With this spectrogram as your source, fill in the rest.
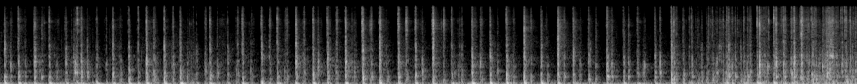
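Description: One hand types fast and aggressively with its fingertips on the keys of a black plastic HP laptop keyboard, with a microphone nearby but untouched. The result is a rapid, uneven stream of short, dull plastic clacks and taps, heavy in low thump with little high ring, each dying away almost instantly.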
